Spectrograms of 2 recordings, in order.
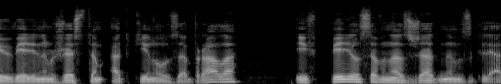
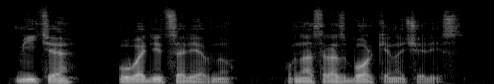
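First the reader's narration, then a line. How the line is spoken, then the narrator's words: Quiet request. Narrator (Russian): тихо попросил я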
